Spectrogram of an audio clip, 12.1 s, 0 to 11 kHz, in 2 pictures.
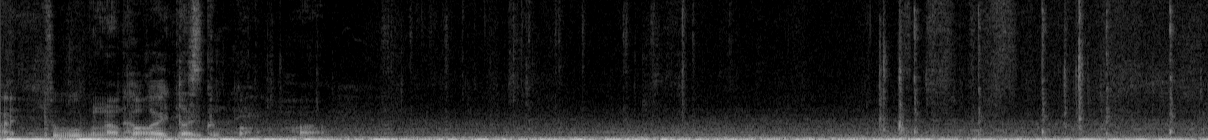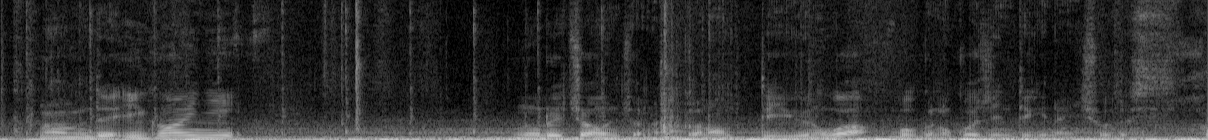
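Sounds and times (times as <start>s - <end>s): road and tyre noise in car cabin: 0.0s - 12.0s.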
